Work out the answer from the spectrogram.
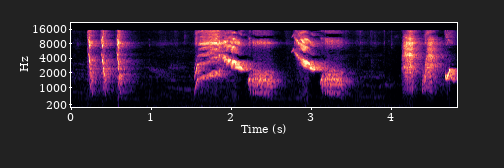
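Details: Ashy drongo in full song for a lure recording: three sharp ticks open, followed by loud, falling, scratchy slurred phrases and a closing burst of rapid clicks ending in a short whistle.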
